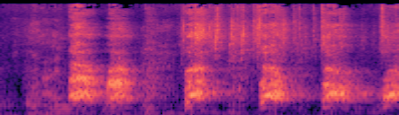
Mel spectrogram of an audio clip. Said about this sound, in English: Somebody at the door and the dog's doing the job that we pay him the big bonios for. Absolutely. So, very, very, very protective.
